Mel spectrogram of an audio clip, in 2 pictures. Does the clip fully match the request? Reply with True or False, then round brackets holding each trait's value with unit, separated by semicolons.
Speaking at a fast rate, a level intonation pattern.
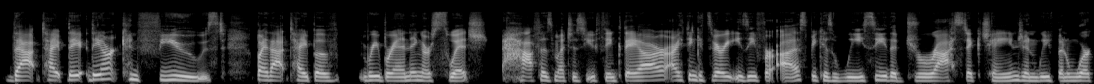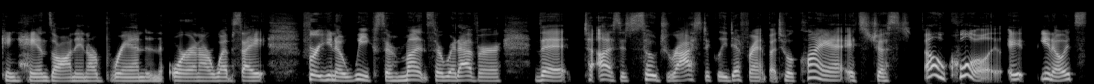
True (210 wpm; 2.2 semitones)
